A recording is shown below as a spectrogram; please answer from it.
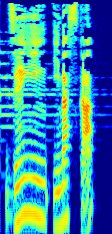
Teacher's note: Là trợ từ để biến câu khẳng định thành câu hỏi. Khi nói câu này, các bạn nhớ lên giọng ở cuối câu.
